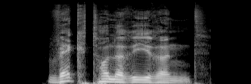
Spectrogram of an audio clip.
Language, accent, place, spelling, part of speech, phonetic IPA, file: German, Germany, Berlin, wegtolerierend, verb, [ˈvɛktoləˌʁiːʁənt], De-wegtolerierend.ogg
- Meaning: present participle of wegtolerieren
